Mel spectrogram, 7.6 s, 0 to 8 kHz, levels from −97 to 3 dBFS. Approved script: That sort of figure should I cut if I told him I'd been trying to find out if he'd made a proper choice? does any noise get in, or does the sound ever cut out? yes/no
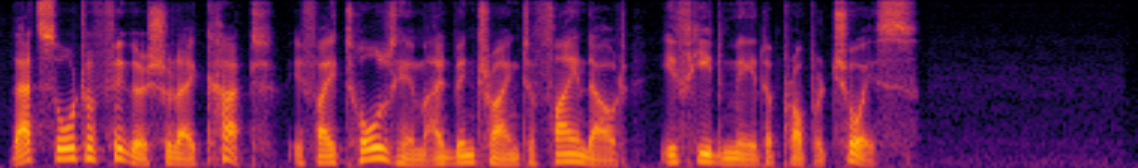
no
